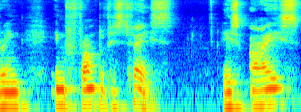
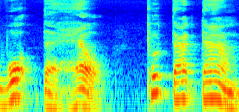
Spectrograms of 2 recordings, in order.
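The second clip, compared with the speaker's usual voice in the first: fierce, overly forceful delivery; 3 dB louder than usual. As Rue picks up the camera, [name] reacts far too fiercely. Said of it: "far too fiercely".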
